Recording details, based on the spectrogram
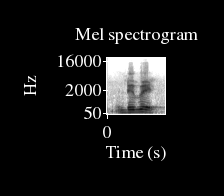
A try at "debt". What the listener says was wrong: Debt. It is called debt. Debit नहीं. B is silent. Debt. कर्जा.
